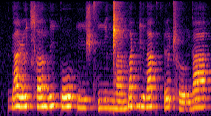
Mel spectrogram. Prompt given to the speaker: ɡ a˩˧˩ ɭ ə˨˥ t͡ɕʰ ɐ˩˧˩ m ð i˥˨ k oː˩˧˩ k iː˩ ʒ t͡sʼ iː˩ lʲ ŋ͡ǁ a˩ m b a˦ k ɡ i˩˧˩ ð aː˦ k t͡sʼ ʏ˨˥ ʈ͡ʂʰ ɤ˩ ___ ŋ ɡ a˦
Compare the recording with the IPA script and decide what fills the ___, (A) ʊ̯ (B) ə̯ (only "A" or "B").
A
